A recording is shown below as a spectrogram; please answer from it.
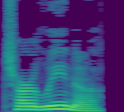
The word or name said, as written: charlena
